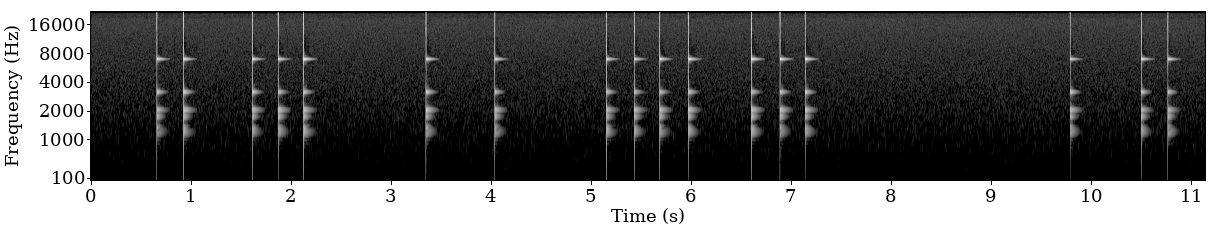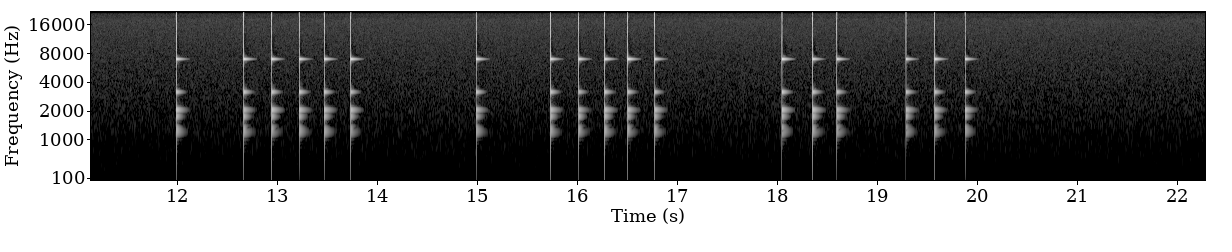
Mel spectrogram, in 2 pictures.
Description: Tap code, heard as taps on glass, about 4 knocks a second. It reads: HAS BEEN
